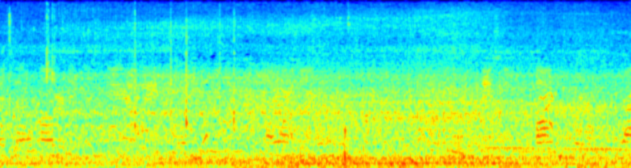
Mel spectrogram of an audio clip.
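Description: Indistinct voices of people talking at a distance, with no clear words, over a steady low rumble.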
